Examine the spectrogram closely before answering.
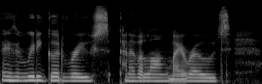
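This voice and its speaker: In an Irish accent, a woman speaks in a fairly low, flat monotone on a very clean recording with a silent background. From Ireland. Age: 30s. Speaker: baker and podcaster. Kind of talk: casual solo vlog update. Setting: home kitchen.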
